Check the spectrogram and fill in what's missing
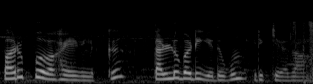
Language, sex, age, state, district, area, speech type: Tamil, female, 18-30, Tamil Nadu, Pudukkottai, rural, read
